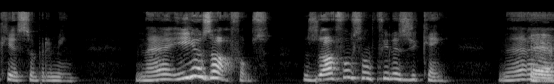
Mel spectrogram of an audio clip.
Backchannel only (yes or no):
yes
